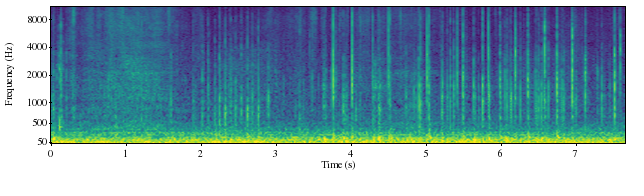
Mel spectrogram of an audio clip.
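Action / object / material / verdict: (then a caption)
tap / plastic spray bottle / plastic / none. Fingertips tap the body of an OxiClean plastic spray bottle held near the ear, producing a rapid, uneven stream of short, dry clicks. The taps sit over a steady low, muffled rumble.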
